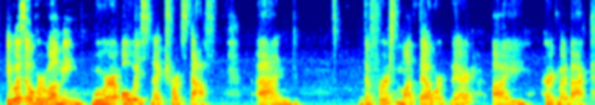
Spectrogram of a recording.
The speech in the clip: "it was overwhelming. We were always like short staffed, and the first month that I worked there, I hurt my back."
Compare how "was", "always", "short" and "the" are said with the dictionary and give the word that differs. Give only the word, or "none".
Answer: none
